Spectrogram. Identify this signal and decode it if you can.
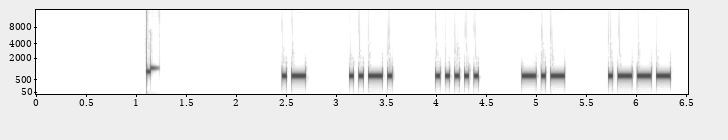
Morse code, heard as a keyed tone, about 25 wpm, spaced as for 14 wpm, 700 Hz. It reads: AF5KJ
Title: USA Call Signs - 5 Characters - 3x Character Spacing - 25wpm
